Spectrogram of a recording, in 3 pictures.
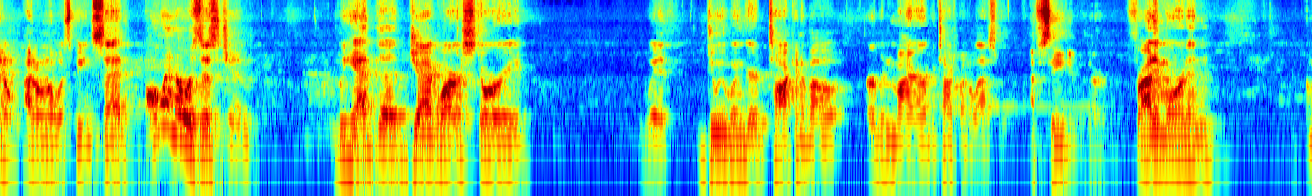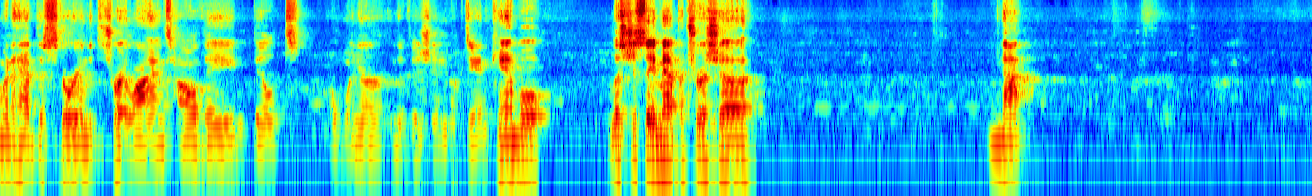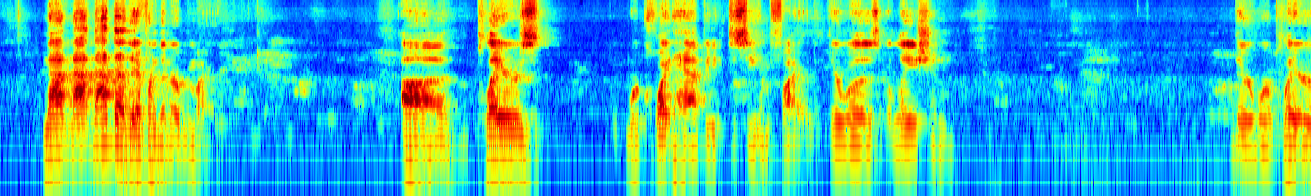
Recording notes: You can listen to the audio above or watch the video below from Fattey Beer Company in Hamburg, NY.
